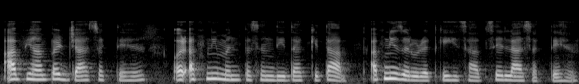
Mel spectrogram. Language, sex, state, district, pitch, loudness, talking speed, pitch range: Hindi, female, Haryana, Charkhi Dadri, 200 Hz, -19 LUFS, 195 wpm, 190-220 Hz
